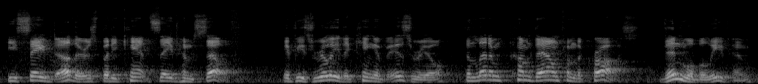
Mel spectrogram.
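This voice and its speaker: A man's voice: fairly high pitch, expressive, moderate pace, slight background noise, close to an everyday voice. A man playing a mocking bystander at an execution, taunting and declaiming in a staged Bible reading. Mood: scornful, taunting.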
